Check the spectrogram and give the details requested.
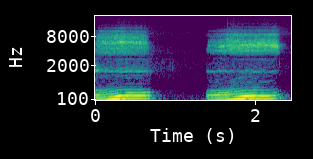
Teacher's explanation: put your fingers on your throat when you are pronouncing that prolonged Z you feel a very uh uh strong vibration in in your throat or technically in your vocal folds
